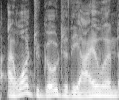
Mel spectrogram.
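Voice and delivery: low-key computer-voice imitation; a hint of robotic monotone; Stephen Hawking voice. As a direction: lightly imitate a speech synthesizer, low and quiet. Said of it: "Hawking voice".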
